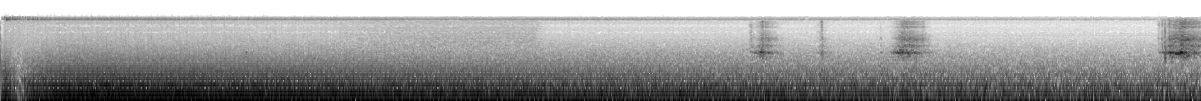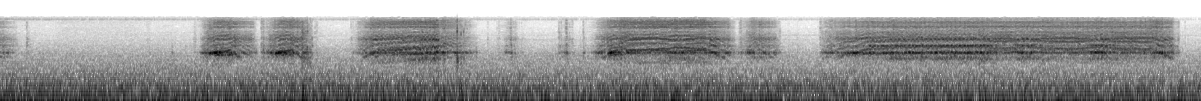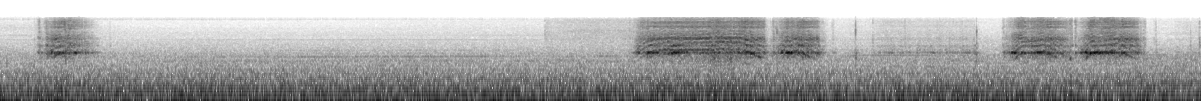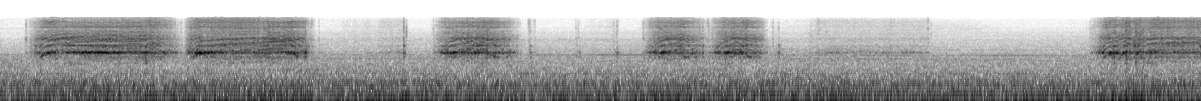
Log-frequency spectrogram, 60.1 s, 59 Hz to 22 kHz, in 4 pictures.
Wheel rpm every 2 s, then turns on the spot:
0, 0, 0, 0, 0, 10, 0, 10, 20, 60, 30, 90, 50, 160, 120, 20, 0, 0, 0, 100, 20, 40, 40, 110, 60, 40, 40, 20, 10, 80.
14-16 40-42 48-50 54-58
